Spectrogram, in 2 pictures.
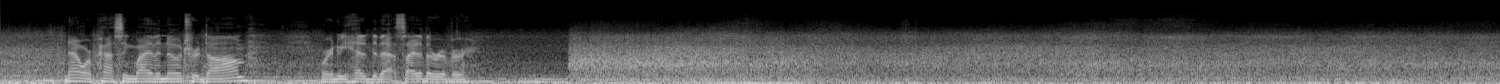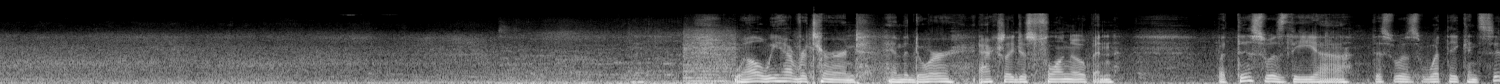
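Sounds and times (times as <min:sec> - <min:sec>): road traffic hiss and rumble: 0:00.0 - 0:30.0.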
